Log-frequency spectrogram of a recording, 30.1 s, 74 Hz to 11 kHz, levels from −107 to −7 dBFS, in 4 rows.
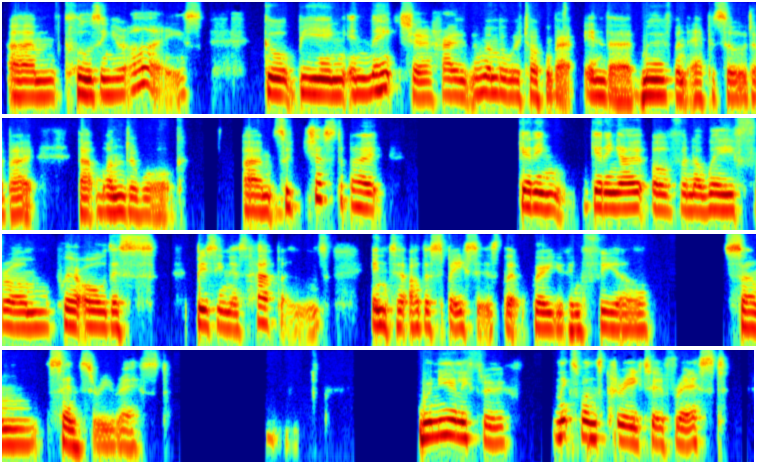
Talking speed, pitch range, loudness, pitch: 110 wpm, 165-200 Hz, -18 LUFS, 175 Hz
